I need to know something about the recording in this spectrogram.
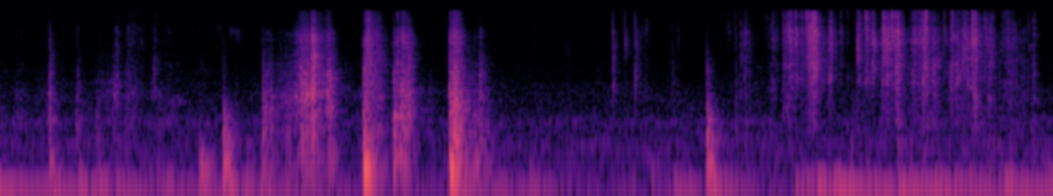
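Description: Hands handling a trading-card hobby box: a few sharp knocks about three to four and a half seconds in, then the crinkling and tearing of a foil card pack wrapper being torn open near the end.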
